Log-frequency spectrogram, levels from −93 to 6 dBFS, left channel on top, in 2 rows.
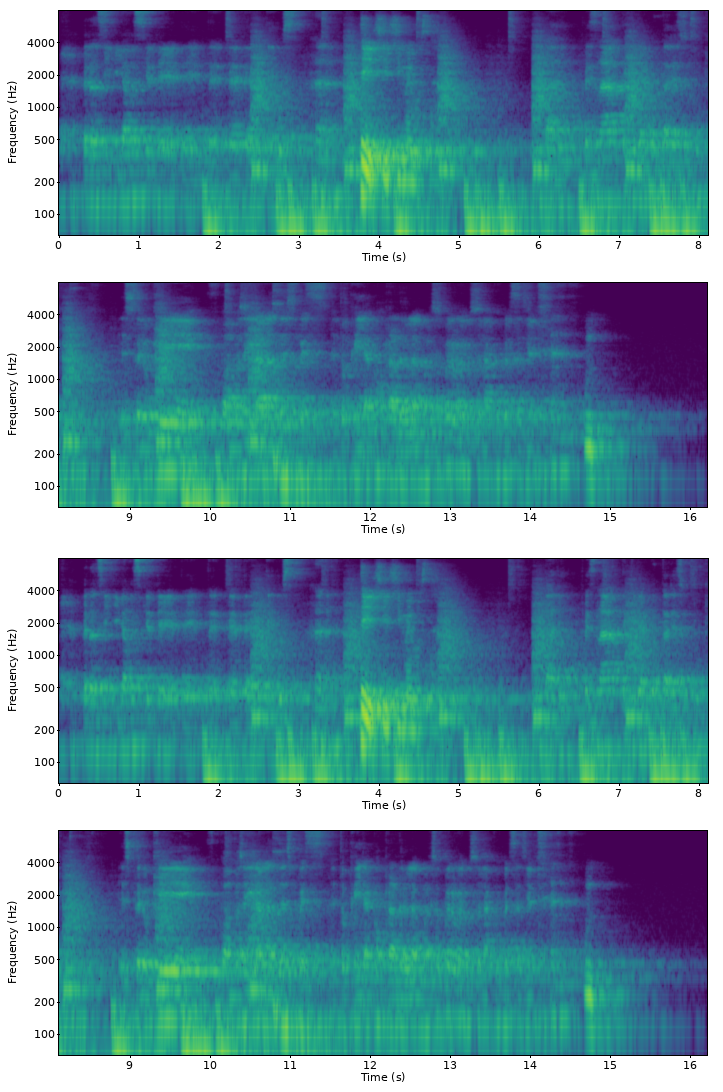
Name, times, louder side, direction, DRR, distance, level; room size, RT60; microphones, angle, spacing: voice 1, 0.0-3.5 6.0-14.5, right 1 dB, 30° right, -1 dB, 1.8 m, -31 dB
sound 1, 1.8-2.1 2.4-3.8 4.2-6.2 6.5-6.8 7.1-8.4 8.8-9.1 9.3-11.4, equal, 20° left, 4.0 m, -26 dB
voice 2, 3.8-4.7 14.7-14.8, equal, 5° right, 2 dB, 0.6 m, -19 dB
29.0 x 13.0 x 2.3 m, 2.5 s
head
